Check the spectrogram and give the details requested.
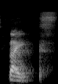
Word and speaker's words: Sykes: Hopefully I did the right pronunciation for your last name. Dianiela, welcome. Sykes.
